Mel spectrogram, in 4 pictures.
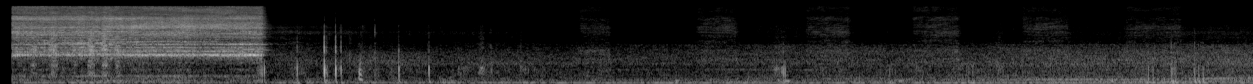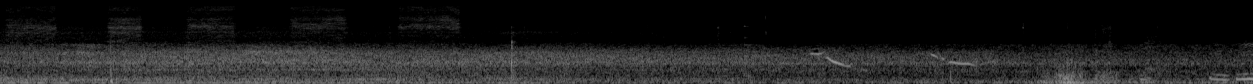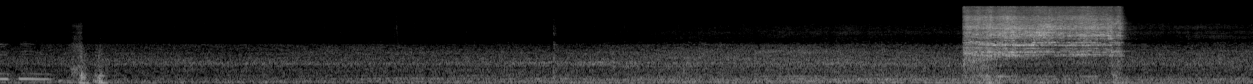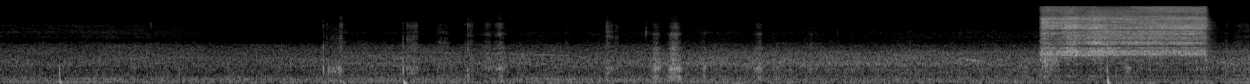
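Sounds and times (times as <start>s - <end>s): aerosol spray can hissing: 5.8s - 6.2s, 7.0s - 7.4s, 8.0s - 9.6s, 10.2s - 11.8s, 12.6s - 17.2s.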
